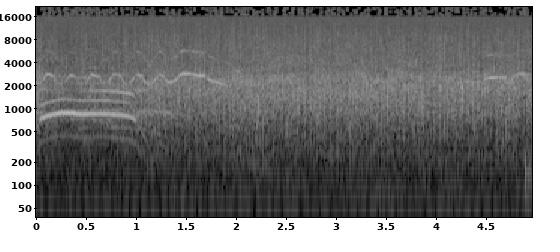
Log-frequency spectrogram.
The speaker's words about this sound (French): Je vais applaudir Frédéric Lebon, Gérald Dahan et Jean-Éric Vielle. Sur des textes de Laurent Ruquier.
